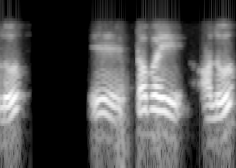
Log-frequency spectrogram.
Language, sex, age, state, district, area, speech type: Nepali, male, 18-30, West Bengal, Darjeeling, rural, conversation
